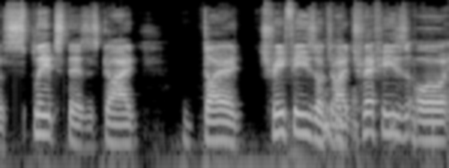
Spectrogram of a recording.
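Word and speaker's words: Diotrephes: split there's this guide diode tree fees or Diet trophies or if you want to try and pronounce it correctly diatrifice depends on whatever your pronunciation you want to go through Greek but that's there and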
